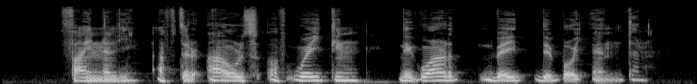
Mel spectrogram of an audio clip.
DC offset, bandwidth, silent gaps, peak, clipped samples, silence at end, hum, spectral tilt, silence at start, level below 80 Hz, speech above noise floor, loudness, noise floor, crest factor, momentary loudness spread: under 0.1%; 15.5 kHz; none; 0 dBFS; under 0.1%; 0.5 s; none; -6 dB/octave; 0.6 s; -50 dBFS; 41 dB; -19 LUFS; -59 dBFS; 18 dB; 9 LU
